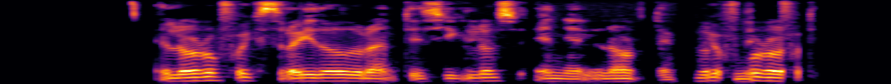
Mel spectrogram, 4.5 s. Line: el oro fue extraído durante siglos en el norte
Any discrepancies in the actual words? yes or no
yes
